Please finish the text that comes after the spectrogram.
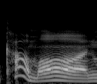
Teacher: you can also use it with downward intonation as in come on when you feel upset about something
